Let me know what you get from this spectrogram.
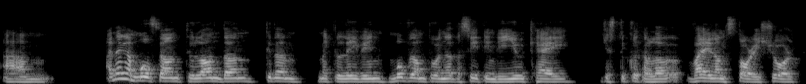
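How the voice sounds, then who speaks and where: A man's voice: medium pitch, steady tone, moderate pace. A middle-aged man from Spain, a guest telling his story on a video call. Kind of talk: casual video call chat.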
